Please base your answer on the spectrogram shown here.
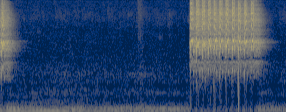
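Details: A roller, a loud-voiced Indonesian cage bird used to tutor songbirds, gives one long, rasping, rattling burst of about ten pulses. It follows the tail of an earlier call, with a low hum in the background and a couple of clicks.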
